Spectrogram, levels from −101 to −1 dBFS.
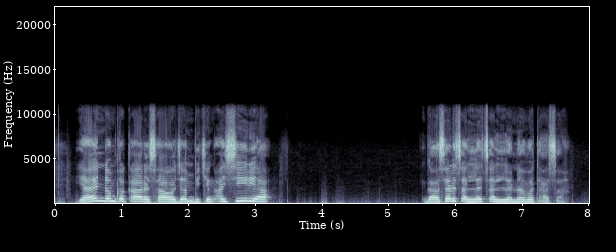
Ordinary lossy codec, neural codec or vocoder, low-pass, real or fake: none; none; 10.8 kHz; real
